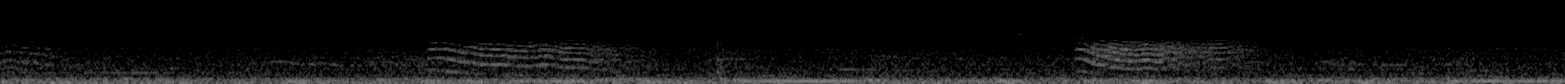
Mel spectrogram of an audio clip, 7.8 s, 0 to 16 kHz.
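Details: Australian Terrier puppies, filmed in 2018, give two wavering, drawn-out whines with rich harmonics, one near two seconds and one near six, over a steady low hum.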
